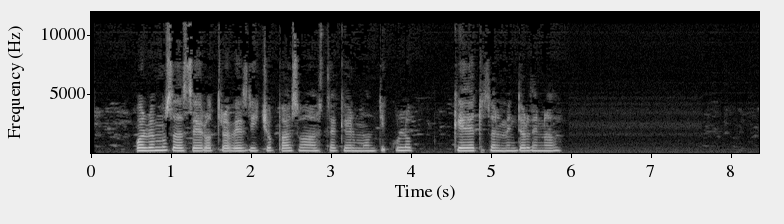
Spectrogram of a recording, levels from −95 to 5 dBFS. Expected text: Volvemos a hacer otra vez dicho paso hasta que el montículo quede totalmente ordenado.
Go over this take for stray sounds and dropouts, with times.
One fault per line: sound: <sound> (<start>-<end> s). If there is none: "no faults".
no faults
